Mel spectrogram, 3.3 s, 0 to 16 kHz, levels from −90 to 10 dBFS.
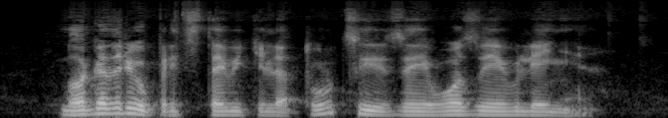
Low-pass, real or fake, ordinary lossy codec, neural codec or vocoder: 14.4 kHz; real; Opus, 24 kbps; none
